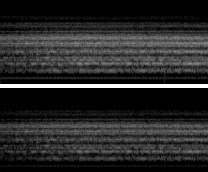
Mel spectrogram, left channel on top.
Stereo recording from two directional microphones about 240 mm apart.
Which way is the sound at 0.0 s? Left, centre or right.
Centre.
